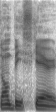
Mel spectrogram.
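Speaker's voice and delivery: very quiet, low, even monotone drone. Retelling a story, quoting what he said, in a monotone. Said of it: "I just hear him in this like really monotone voice".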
